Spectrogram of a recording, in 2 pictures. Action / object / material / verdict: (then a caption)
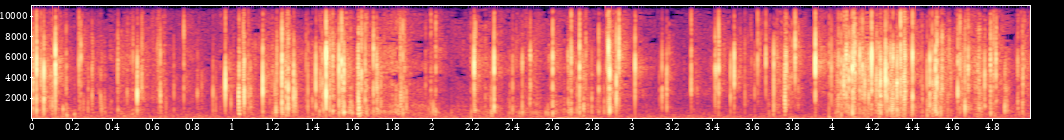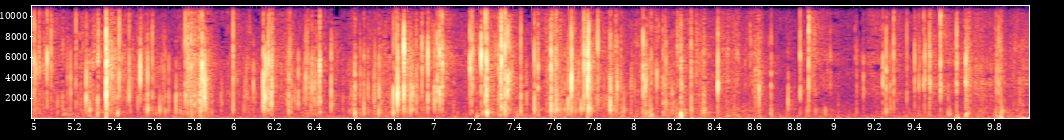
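scrape / thin clear plastic sheet / plastic / none. A small clear plastic sheet held in the air is crumpled, folded and crinkled between fingertips. It makes a continuous stream of sharp, dry crackles and crinkles, bright and high with almost no low end, and each snap dies away instantly.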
